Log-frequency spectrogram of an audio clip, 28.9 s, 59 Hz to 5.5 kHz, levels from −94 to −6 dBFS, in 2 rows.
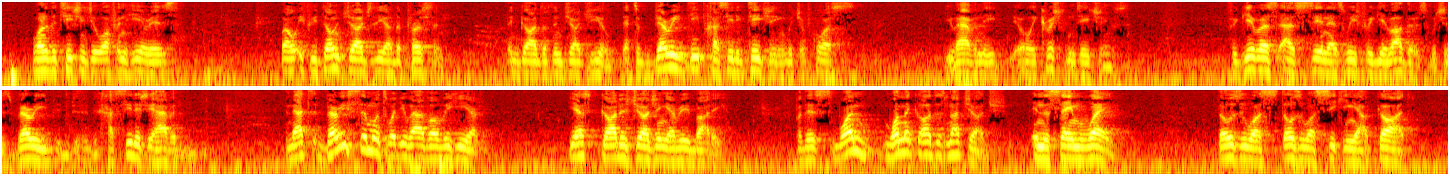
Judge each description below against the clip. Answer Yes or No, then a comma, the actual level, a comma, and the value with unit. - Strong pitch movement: No, average, 4.3 semitones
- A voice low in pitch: Yes, low, 115 Hz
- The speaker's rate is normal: Yes, average, 185 wpm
